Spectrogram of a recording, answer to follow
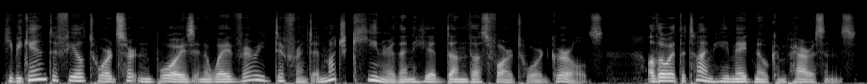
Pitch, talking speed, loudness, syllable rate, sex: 130 Hz, 215 wpm, -20 LUFS, 5.4 syllables/s, male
